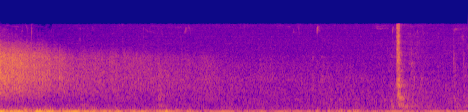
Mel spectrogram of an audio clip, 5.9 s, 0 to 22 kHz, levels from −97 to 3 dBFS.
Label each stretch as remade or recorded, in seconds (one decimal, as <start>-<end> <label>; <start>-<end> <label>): 0.0-5.9 remade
